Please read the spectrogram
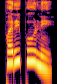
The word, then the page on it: ಪರಿಪೂರ್ಣೆ: pari pūrṇe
